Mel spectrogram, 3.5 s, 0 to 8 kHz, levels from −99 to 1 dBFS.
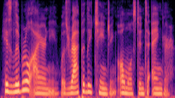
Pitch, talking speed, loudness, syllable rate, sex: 175 Hz, 155 wpm, -18 LUFS, 5.6 syllables/s, female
